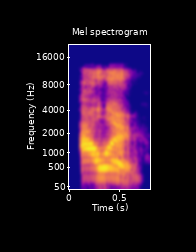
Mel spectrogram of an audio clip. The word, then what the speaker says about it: hour: Like some that an, hour. Sometimes an is found before the words beginning with the letter H. That means the H is a consonant sound, but whenever we pronounce the H is silent, so we use our.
